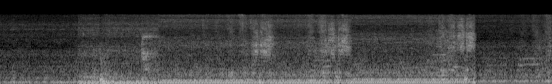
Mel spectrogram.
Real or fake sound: real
